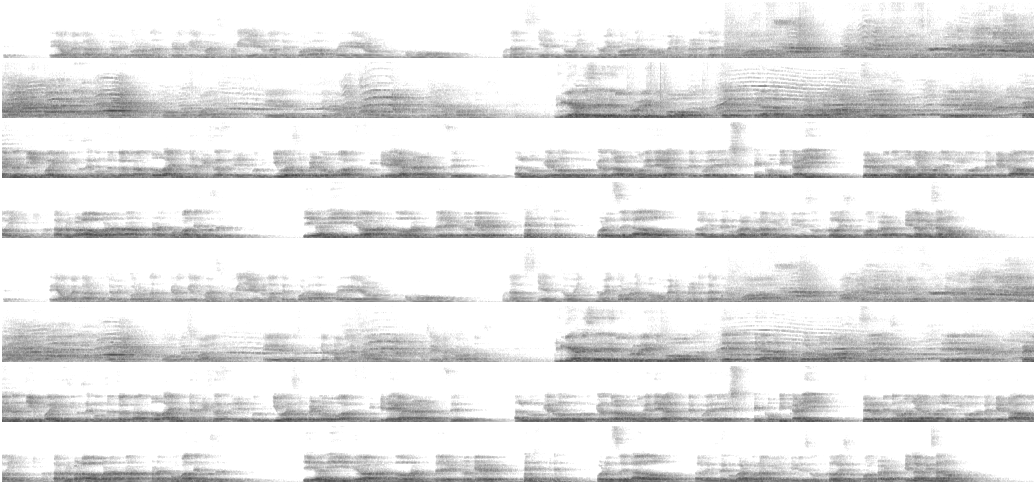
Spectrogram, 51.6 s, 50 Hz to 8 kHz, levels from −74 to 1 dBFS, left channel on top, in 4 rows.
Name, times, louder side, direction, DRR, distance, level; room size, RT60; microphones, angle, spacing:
voice 1, 0.6-5.4 6.2-9.8 10.4-13.9 14.2-14.5 14.9-15.6 16.1-18.9, right 1 dB, 55° right, -3 dB, 0.8 m, -40 dB
sound 1, 9.0-26.1, left 3 dB, 55° left, 0.4 m, -38 dB
voice 2, 19.8-24.0 24.6-25.3 25.6-31.6 32.2-35.0 35.3-36.0 36.5-41.5 42.5-44.9 45.2-45.6 46.1-47.0 47.4-50.6, equal, 15° right, -6 dB, 0.4 m, -30 dB
3.8 x 2.1 x 2.4 m, 1.1 s
head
